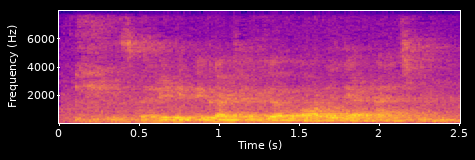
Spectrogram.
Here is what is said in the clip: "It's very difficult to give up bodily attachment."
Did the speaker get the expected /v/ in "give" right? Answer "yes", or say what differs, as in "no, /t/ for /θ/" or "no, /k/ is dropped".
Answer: no, /v/ is dropped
